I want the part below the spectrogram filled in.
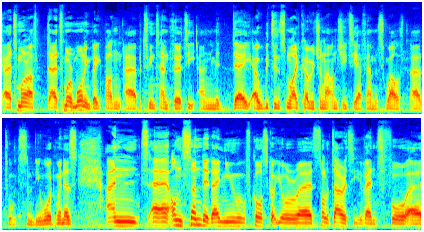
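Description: A male local radio presenter interviewing live on location, upbeat and sometimes stumbling over phrasing. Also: on the low side. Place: on location at a museum event. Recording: faint background ambient noise.

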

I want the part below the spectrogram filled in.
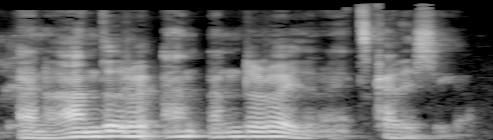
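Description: A man's voice: medium pitch, racing, gravelly, darkish tone, slight background noise. Wry, teasing man with a lilt. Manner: wry, teasing, laughs often. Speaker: podcast co-host. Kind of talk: casual chat.

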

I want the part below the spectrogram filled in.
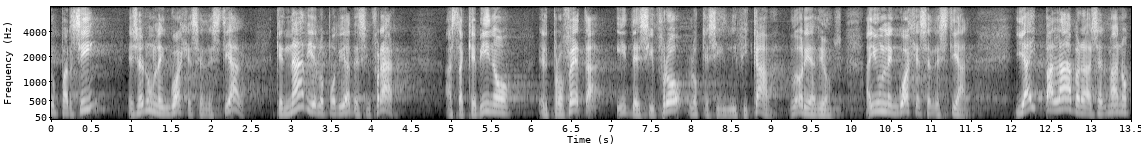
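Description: A man preaches a fervent church sermon in a high, gravelly voice. He stretches key words slowly, then hurries through phrases. His voice rings with the long reverb of a large church hall. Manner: fervent preaching, repeats "hermano" and "alabado el nombre de Jesús". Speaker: pastor. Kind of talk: sermon with opening prayer.

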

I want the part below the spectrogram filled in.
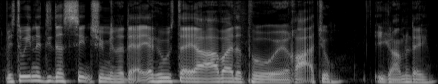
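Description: A man's voice: mid-range voice, creaky, no room sound. A man co-hosting a podcast in casual chat, wry and sarcastic. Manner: wry, sarcastic, laughing asides. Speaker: podcast co-host.

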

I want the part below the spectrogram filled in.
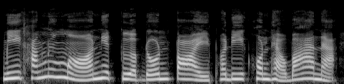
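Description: A tired, talkative older auntie, put on by a woman telling a story, who pours out her worries in a chatty, complaining stream. The voice sits fairly high and is recorded dry and close, with no room sound. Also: lively intonation, fast talker, no room sound. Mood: weary, chatty. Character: weary older aunt caring for her husband, chatty.

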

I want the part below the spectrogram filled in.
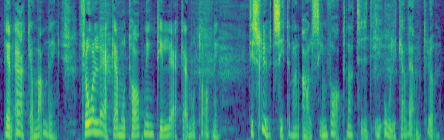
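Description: A woman's voice: low-pitched, lively intonation, vocal fry, slightly rough, exaggerated voice. An actress playing a worn-out middle-aged woman who has become a bitter, vengeful captor, speaking in a brooding, resentful monologue. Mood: grim. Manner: bitter, brooding monologue turning to hushed menace. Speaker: embittered former home care worker holding a captive. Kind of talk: radio drama acting.

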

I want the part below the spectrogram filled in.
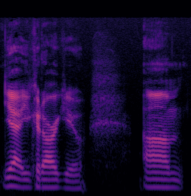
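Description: A man's voice: medium pitch, fairly even intonation, measured pace, a bit bright, clear, resonant tone, no room sound. A man co-hosting a casual sports podcast, talking with many fillers and restarts. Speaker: podcast co-host.

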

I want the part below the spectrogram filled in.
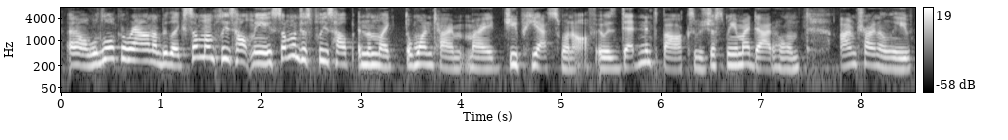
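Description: A woman in her twenties co-hosting a podcast, telling a story in a casual, animated way, full of laughs and "like". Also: medium pitch, fast talker. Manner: animated, laughing, heavy use of "like". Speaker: podcast co-host.

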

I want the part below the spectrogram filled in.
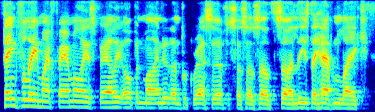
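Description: Here a Danish podcast guest in Colorado speaks in a mid-range voice with fairly even intonation at normal speed. His casual interview talk is full of repeated words as he restarts his sentences.

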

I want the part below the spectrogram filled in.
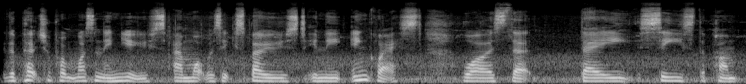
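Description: A woman speaking as a news interviewee in halting, deliberate phrases. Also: sits low, fairly even intonation. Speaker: interviewee, bereaved mother. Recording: clear background noise, ambience.

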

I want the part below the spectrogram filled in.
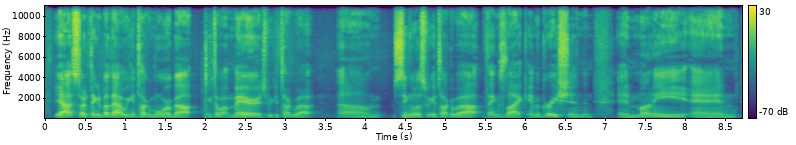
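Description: A man who is a lead pastor, hosting a casual podcast chat in a relaxed, rambling way with frequent restarts. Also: lowish voice. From Southern Illinois.

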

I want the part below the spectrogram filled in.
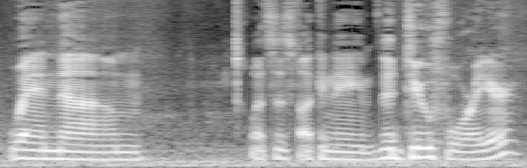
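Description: A man co-hosting a casual film-review podcast, blunt, sweary and animated. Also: medium pitch, measured pace. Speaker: podcast co-host.

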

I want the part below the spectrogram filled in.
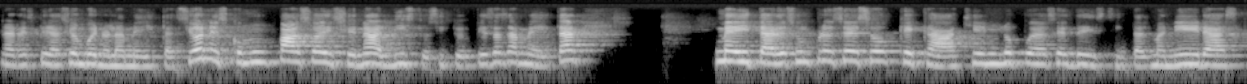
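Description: A middle-aged woman psychologist speaks earnestly and explains step by step, often restarting her sentences. Her voice sits fairly high and carries a roomy echo. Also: fairly quick. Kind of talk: conversational interview explanation.

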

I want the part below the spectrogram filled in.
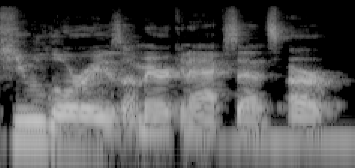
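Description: Lower-voiced man, echoey room. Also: moderate pace, crowd noise. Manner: rambling, filler-heavy, hesitant. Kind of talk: casual chat. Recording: echoey room, faint hiss.

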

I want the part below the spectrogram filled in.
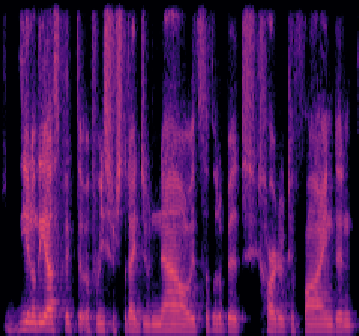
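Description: A woman's voice: deep voice, completely flat delivery, moderate pace, warm tone. A middle-aged woman from Ecuador, a neuroscientist, speaking thoughtfully in an interview with many fillers and restarts. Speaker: neuroscientist guest.

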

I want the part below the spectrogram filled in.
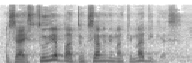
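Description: A middle-aged man preaching a lively sermon to a live congregation, asking the crowd questions as he goes. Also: sits high, racing, vocal fry, breathy edge, long reverb tail. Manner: animated and conversational, addresses the audience with questions. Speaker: pastor.

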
